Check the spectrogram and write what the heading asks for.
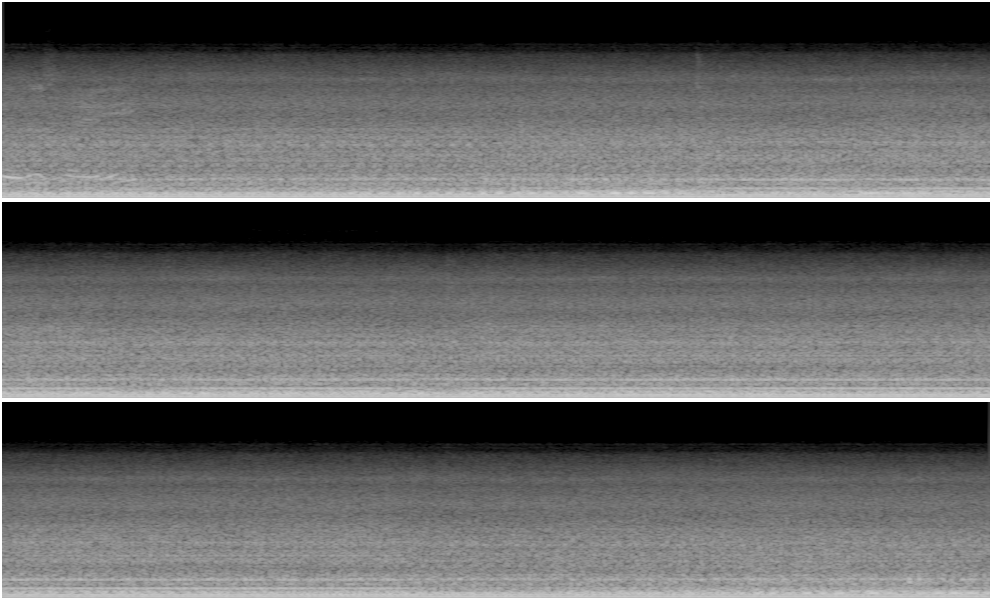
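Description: Steady low drone of running machinery, with a steady hum that comes in about seven seconds in and drops out with about six seconds left.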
